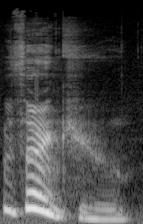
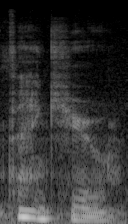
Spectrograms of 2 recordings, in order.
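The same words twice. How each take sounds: First: Loud thanks. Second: Whispered. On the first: Troll thanks loudly. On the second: Selena whispers thanks. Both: A narrator's reading.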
